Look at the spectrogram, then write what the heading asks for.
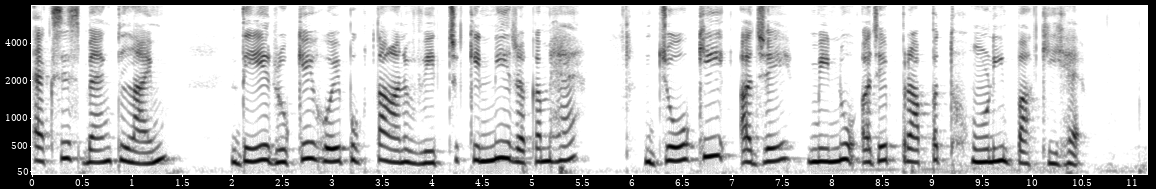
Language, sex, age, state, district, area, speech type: Punjabi, female, 18-30, Punjab, Fatehgarh Sahib, urban, read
